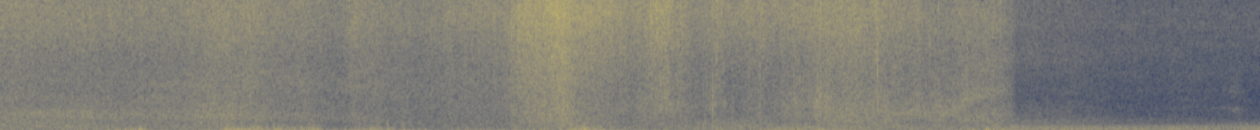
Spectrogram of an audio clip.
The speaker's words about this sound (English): Maybe you can hear it in the background, but I'm on a beach.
